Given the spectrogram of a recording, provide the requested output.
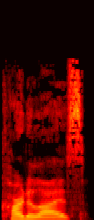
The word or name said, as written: cartelize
